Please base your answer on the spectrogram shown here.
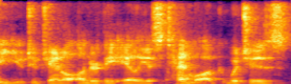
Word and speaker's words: Tenwug: But because of stuff like that, an encouragement from Matt, really, I started a YouTube channel under the alias Tenwug, that's how you pronounce the acronym TNWG, which is the Northwest Gamer.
